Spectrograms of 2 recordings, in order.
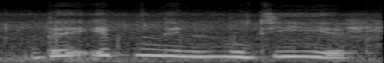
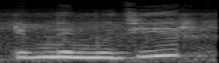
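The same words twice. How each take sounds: First: Slow, weighty reveal with a falling end. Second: Louder echo with a sharp rise at the end; shocked echo. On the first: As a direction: drag out each word of the reveal. Revealing who he is, slowly. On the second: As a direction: repeat it back, stunned. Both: Acted.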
